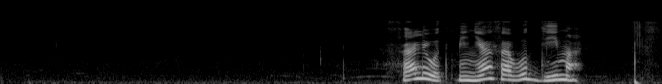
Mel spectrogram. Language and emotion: Russian, positive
